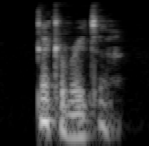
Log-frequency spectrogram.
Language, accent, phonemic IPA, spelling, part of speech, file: English, Southern England, /ˈdɛkəˌɹeɪtə(ɹ)/, decorator, noun, LL-Q1860 (eng)-decorator.wav
- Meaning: 1. Someone who decorates 2. Painter and wallpaperer of buildings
